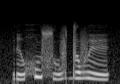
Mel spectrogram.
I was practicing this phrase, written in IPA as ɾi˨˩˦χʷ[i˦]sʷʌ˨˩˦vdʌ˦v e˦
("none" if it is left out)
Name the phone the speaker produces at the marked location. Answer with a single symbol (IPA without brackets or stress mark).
i˦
